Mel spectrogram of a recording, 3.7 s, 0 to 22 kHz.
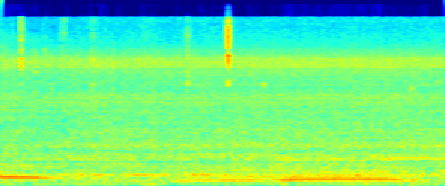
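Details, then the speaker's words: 2002 Nissan Frontier rear while driving: loud uneven low rumble and drone rising and falling with road speed, quieter as it is driven. It sounds like the back is falling off but handling is unaffected; a bad differential is suspected. "it sounds like the whole back of the car is gonna fall off however is not affecting the way the car drives at all well then sirs sounding really really bad"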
